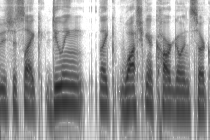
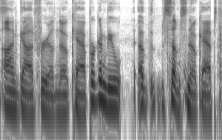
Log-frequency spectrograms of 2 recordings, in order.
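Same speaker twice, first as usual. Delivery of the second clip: ordinary talk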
